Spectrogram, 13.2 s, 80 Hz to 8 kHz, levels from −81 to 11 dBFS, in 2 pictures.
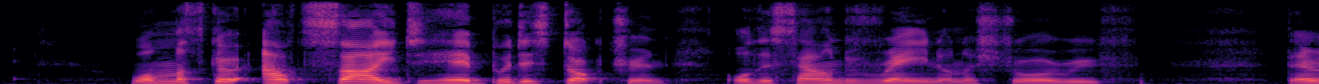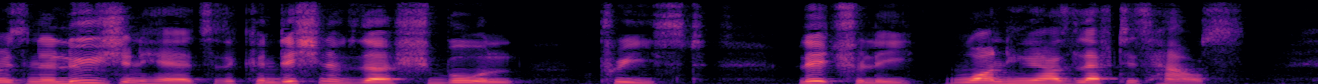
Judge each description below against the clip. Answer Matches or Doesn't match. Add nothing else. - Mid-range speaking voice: Matches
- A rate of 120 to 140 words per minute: Doesn't match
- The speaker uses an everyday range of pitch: Matches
